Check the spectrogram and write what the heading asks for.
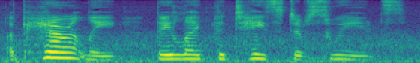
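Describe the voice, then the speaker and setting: A woman reader puts on a storybook queen, brisk and imperious. She speaks emphatically and deliberately, unflappable and used to being obeyed, over light background noise. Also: a little high, natural voice, low-quality recording. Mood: brisk, resolute.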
